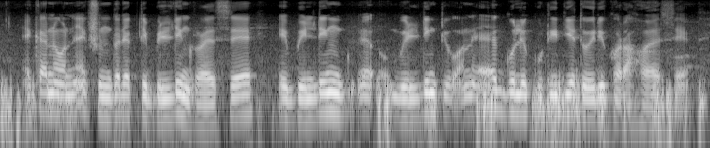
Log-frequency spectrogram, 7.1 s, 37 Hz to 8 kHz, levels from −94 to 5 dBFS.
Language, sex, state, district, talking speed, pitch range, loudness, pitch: Bengali, male, Assam, Hailakandi, 135 wpm, 110-130 Hz, -15 LUFS, 120 Hz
